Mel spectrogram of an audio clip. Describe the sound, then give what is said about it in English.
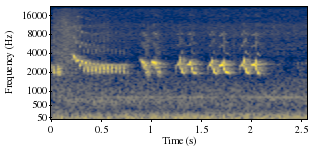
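A mockingbird calling outdoors: a drawn-out squawking note, then several short, repeated chirping phrases in a loose rhythm over a low steady background hum. “see if the mockingbird will start vocalizing again”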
